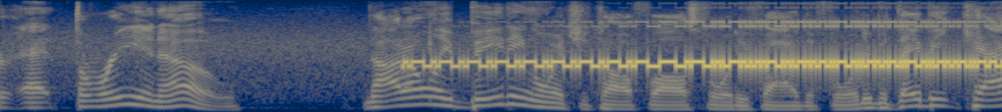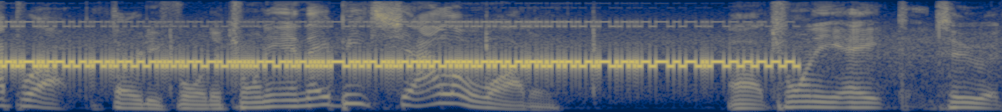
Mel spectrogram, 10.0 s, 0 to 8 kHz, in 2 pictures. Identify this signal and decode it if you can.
NAVTEX (SITOR-B), 100 baud, 170 Hz shift, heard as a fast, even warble, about 1360 Hz centre, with fading, static crashes and speech in English. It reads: IK DENK DAT ONZE FRACTIE ZICH ZAL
